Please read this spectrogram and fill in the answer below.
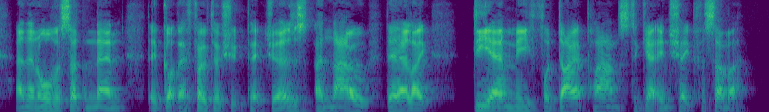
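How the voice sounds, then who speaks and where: A man with a slight Welsh accent speaks at a fairly quick pace in a fairly low pitch. His intonation is monotone and flat, and the background is quiet. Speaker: fitness podcast host. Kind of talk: casual chat.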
